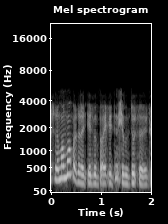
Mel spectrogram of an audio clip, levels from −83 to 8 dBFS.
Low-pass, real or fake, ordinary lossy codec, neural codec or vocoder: 5.4 kHz; fake; AAC, 24 kbps; autoencoder, 44.1 kHz, a latent of 192 numbers a frame, MeloTTS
